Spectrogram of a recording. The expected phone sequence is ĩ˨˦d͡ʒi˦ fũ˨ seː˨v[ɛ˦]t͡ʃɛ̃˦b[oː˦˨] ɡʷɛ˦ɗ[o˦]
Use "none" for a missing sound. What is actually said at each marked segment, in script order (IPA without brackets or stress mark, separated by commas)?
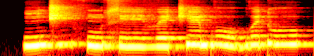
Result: ɛ˨, oː˦˨, o˦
